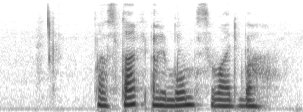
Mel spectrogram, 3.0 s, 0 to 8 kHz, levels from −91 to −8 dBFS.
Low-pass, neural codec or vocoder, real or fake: 7.2 kHz; autoencoder, 48 kHz, 128 numbers a frame, DAC-VAE, trained on Japanese speech; fake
